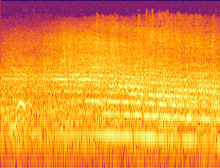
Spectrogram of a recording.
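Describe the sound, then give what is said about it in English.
Four race cars roar past on a track in a tight drafting pack, their high engine whine loud and continuous, the pitch sliding gradually lower as they go by. “Jared Thomas is getting a big push now. One, two, three, four cars.”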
